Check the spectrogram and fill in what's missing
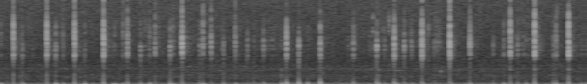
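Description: Fingernails tap and scratch on the shell of a clear plastic toy ball, a hollow transparent sphere with a green toy inside. Quick, dry clicks come in an uneven run, each with a low hollow knock and a bright edge that dies away almost at once, over a soft scratchy rustle.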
